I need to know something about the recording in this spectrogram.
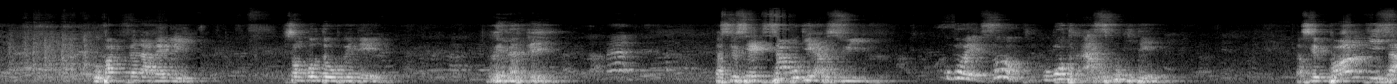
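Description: A young man preaches with animation into a microphone, heard through loudspeakers in an echoing hall.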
